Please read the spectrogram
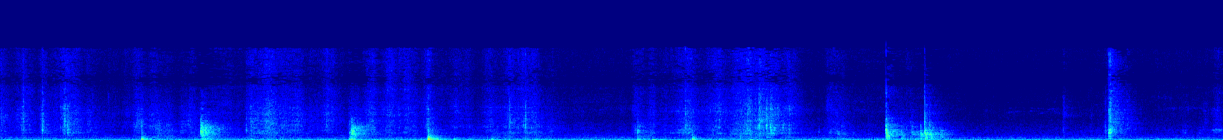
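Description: Irregular taps and scrapes of a peeler tip and a small knife against a plastic cutting board as an apple is stabbed and twisted, about a dozen knocks with the loudest a little past three seconds in, over a steady low hum.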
